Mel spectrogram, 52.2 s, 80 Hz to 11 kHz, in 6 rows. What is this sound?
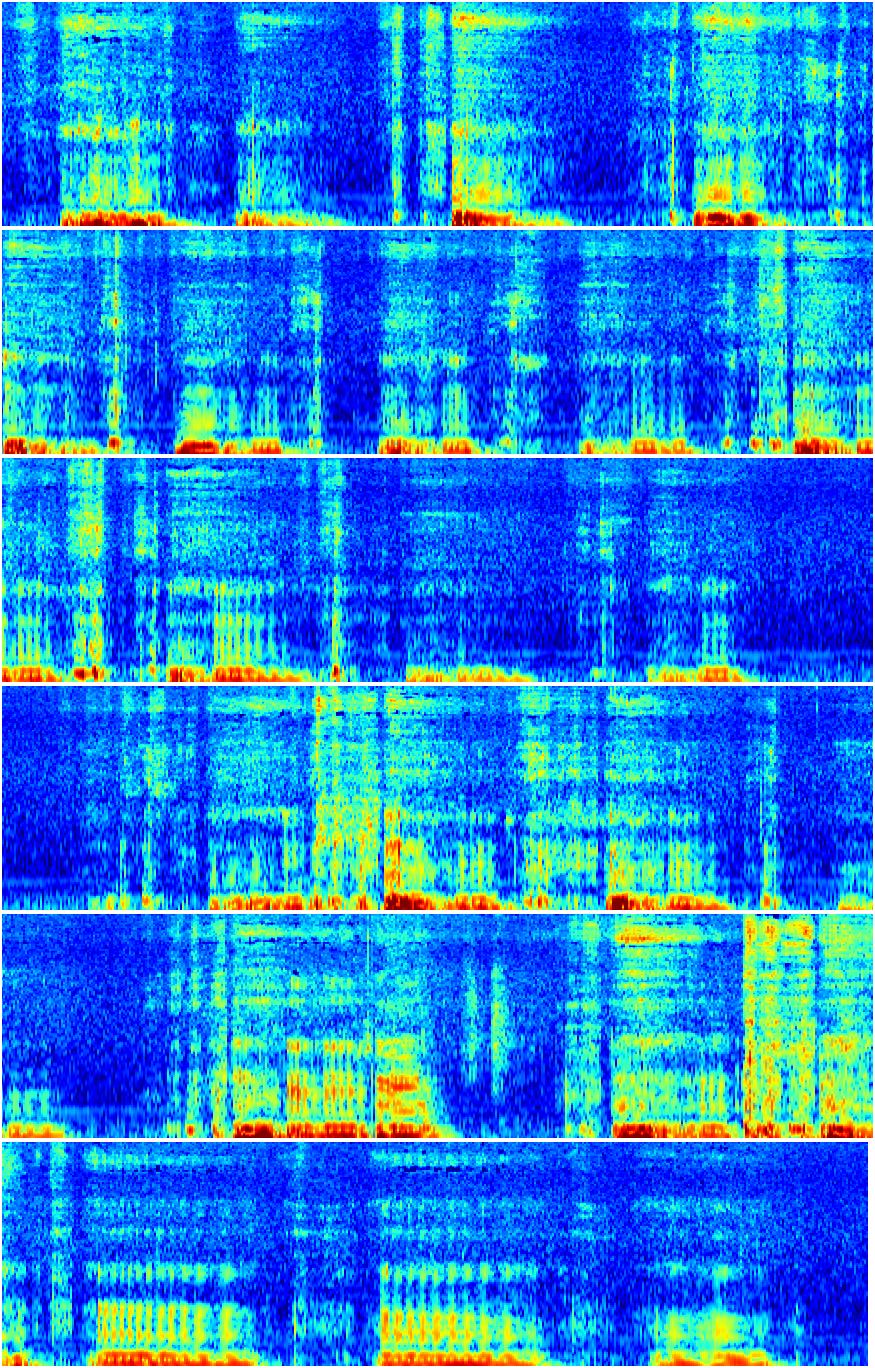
Angry dog playing.
How it was created: I caressed my dog, he reacts like this. Recorded by me on a cell phone Samsung J5
Software used: Audacity to cut and export it
Animal, Dog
